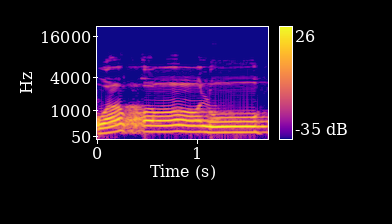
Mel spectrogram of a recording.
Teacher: Qa fathah diikuti alif. Lu dhamma bertemu sukun 2 harokat kita panjangkan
